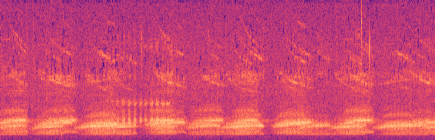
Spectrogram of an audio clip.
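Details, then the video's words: Frogs calling together in a thick, grating chorus. Pulsed croaks of mid pitch surge in roughly one-second waves, with a brief high rattling tick near the middle. "Frog Sound"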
